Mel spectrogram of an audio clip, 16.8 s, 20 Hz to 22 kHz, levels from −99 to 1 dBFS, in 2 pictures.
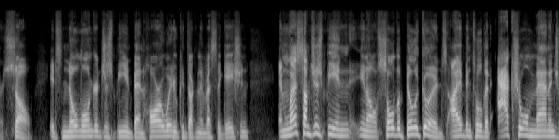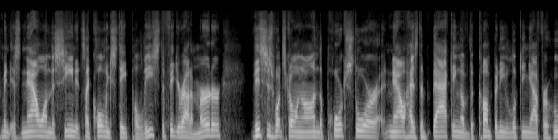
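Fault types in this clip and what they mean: Skip ahead: At about 2.6 s the speech jumps forward with no pause and nothing filling the join, so roughly 0.4 s of what was being said is simply missing and the two sides butt together. Unlike a dropout, there is no silence, buzz or smeared concealment sound marking the spot. The only clue is the abrupt discontinuity in the flow of speech, as the playback delay shortens in one step.
Jitter buffer speed-up: From 4.05 to 6.54 s the speech runs at about 108% of normal rate and sounds slightly hurried. Tiny pitch-period-sized pieces are trimmed out repeatedly, together about a fifth of a second, to drain an overfull buffer. The pitch stays where it was, which separates this from a playback-rate or resampling error, and the shortening is spread thinly over the stretch rather than taken as one jump like the skip ahead.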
